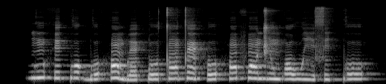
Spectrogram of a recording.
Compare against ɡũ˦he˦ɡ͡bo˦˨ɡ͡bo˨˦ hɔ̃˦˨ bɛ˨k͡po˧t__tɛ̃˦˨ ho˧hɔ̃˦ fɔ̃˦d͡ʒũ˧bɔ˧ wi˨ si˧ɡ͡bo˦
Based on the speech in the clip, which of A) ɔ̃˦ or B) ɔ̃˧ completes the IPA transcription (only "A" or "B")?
A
